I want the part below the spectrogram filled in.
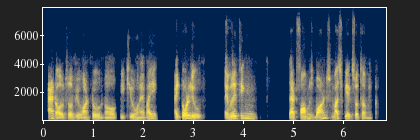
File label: voice message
